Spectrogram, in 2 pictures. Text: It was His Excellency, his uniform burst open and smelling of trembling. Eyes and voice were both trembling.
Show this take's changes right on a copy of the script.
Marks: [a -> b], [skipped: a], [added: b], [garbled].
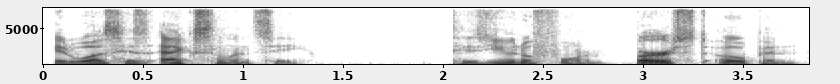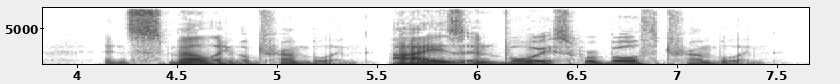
It was His Excellency, his uniform burst open and smelling of trembling. Eyes and voice were both trembling.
